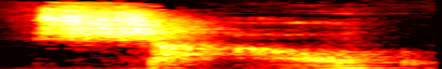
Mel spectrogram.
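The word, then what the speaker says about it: 少: it has the pronunciation shao with an SH. That's S-H-A-O, third tone.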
